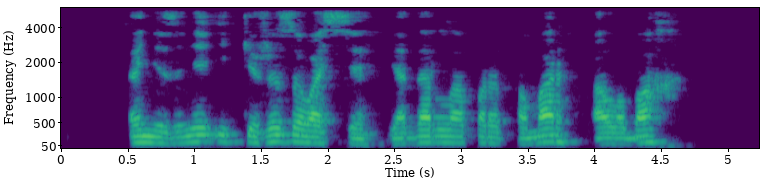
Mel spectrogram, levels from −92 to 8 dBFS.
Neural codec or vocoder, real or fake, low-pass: none; real; 5.4 kHz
